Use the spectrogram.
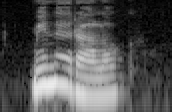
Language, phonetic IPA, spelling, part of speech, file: Polish, [ˌmʲĩnɛˈralɔk], mineralog, noun, LL-Q809 (pol)-mineralog.wav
